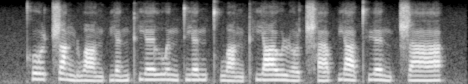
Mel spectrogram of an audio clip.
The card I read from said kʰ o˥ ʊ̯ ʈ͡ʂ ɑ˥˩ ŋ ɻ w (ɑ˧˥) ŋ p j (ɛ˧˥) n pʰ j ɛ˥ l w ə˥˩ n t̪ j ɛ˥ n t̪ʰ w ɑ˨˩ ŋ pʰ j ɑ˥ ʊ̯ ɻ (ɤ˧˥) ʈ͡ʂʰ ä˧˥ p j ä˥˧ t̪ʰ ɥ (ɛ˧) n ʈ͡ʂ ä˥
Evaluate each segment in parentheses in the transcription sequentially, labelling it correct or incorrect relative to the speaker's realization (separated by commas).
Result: incorrect, correct, correct, incorrect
